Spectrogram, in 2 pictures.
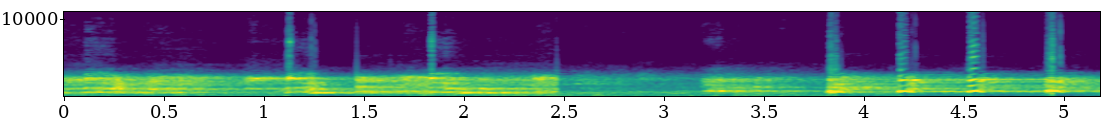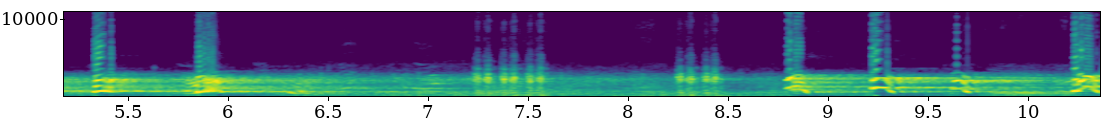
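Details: Barking during the veteran agility class, morning ring 1, Agility Ability Dog Show at Easton & Otley College, Norwich Campus, 7 November 2015. Excited bursts of rapid barks are broken by brief lulls, with people talking in the background.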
